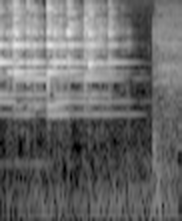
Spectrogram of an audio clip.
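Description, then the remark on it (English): A small high-pitched bell rings in a quick flurry of about five shaken strikes, its bright metallic tones lingering briefly before fading, followed by a soft burst of hiss. “Any Seabrook mentioned gets a bell.”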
